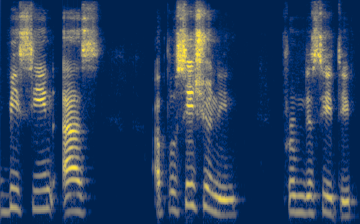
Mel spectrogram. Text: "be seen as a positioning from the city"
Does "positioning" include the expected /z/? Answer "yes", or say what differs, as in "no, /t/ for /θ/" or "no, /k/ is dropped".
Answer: no, /s/ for /z/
